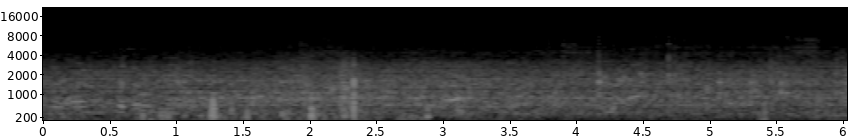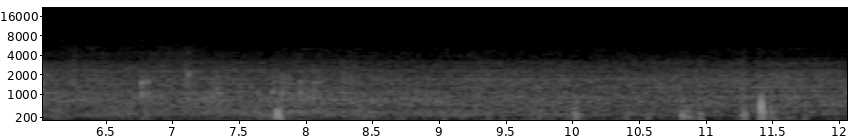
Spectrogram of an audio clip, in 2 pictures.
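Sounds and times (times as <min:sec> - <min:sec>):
wind on microphone: 0:00.8 - 0:03.0, 0:09.9 - 0:11.8.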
